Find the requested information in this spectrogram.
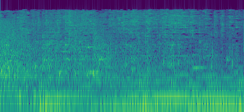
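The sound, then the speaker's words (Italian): A mirror shattering: a loud, dense crash of breaking glass that fills the whole clip with bright, harsh, continuous noise. “Hai distrutto lo specchio.”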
